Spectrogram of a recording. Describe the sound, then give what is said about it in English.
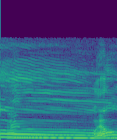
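A person imitates a dog with one long, steady howl held loud, broken near the end by a short, rough bark-like yelp. “build that wall, MAGA, roof, roof, roof, roof, roof, roof.”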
